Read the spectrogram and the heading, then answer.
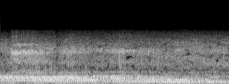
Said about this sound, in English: Listen. Car's coming.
